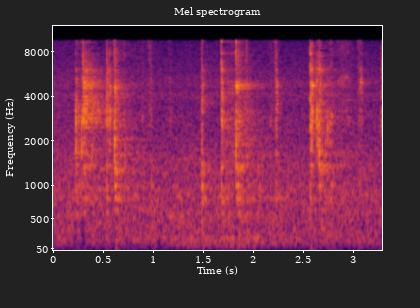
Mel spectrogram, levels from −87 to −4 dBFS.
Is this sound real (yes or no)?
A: yes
